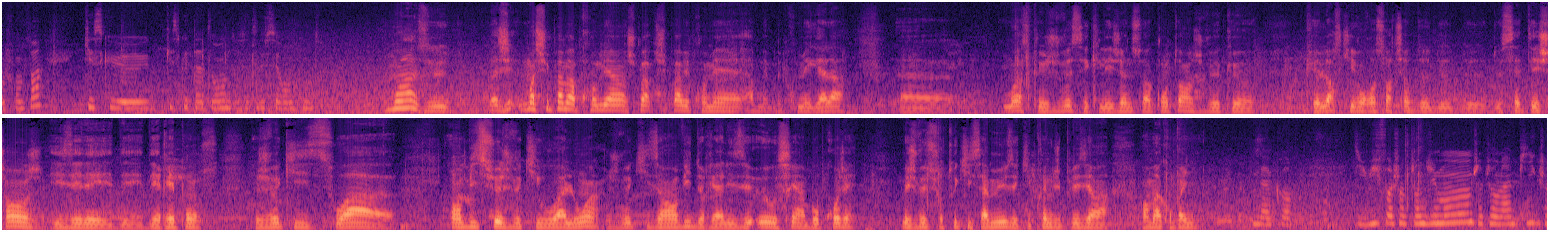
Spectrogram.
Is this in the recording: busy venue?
yes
